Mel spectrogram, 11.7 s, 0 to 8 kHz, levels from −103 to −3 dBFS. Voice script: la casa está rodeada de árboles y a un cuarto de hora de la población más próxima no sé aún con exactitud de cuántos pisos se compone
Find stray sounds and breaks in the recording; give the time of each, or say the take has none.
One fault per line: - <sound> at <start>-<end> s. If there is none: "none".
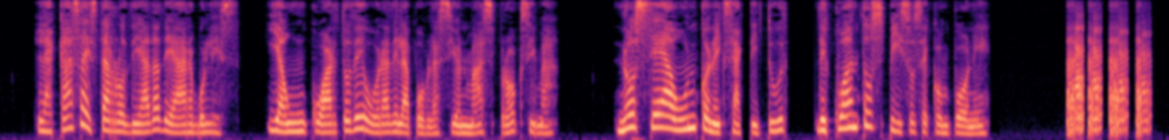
- laugh at 10.7-11.5 s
